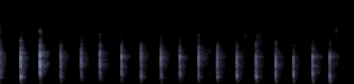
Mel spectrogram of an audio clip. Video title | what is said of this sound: Grow It, Try It, Like It!: Crookneck Squash Lesson with Ms. Sam | can you hear that it's hard it's hard you can knock on it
